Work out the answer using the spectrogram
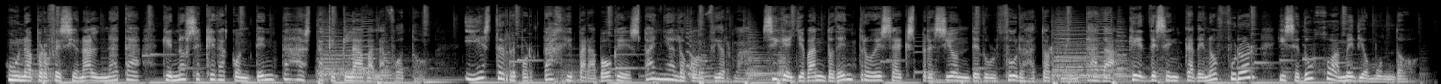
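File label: F, Spanish Spain, female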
